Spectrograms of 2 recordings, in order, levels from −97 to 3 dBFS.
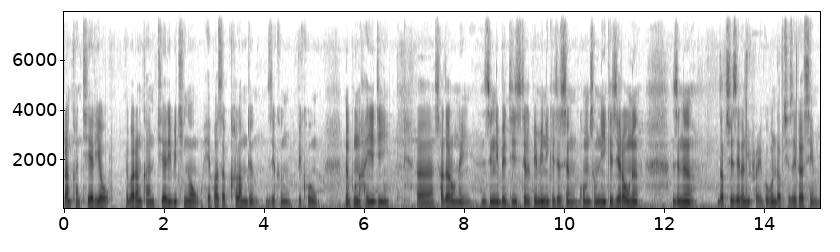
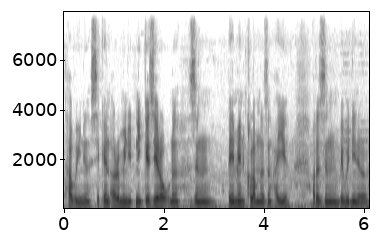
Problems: constant background noise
